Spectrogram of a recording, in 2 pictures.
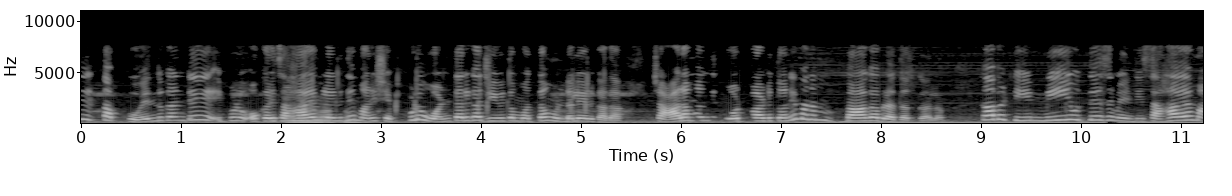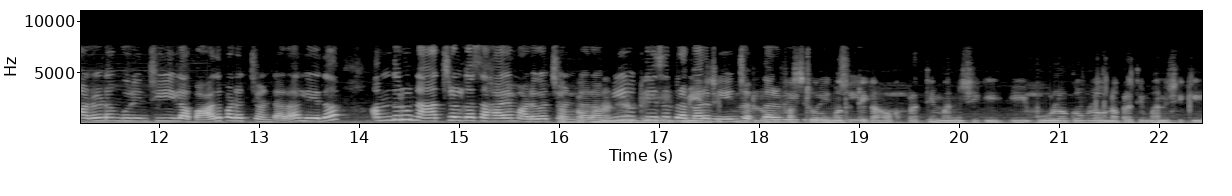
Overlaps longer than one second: present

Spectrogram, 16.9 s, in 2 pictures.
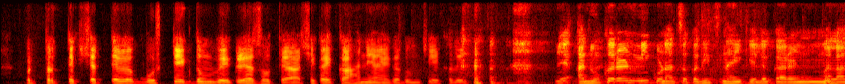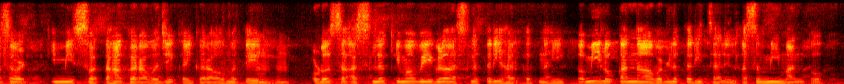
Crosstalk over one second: none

